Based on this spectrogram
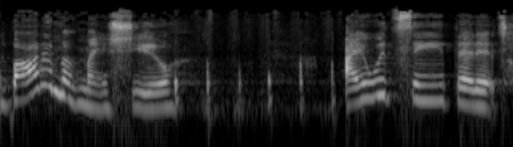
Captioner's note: fingers thumping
